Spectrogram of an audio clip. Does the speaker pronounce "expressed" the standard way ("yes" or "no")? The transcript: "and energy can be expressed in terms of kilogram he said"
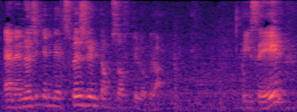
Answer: no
